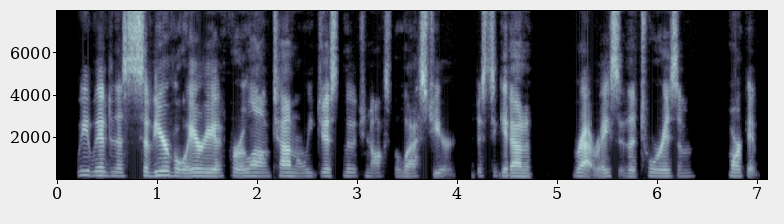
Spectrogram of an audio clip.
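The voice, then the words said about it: Noticeable regional accent. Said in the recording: “I'm hearing the accent”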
